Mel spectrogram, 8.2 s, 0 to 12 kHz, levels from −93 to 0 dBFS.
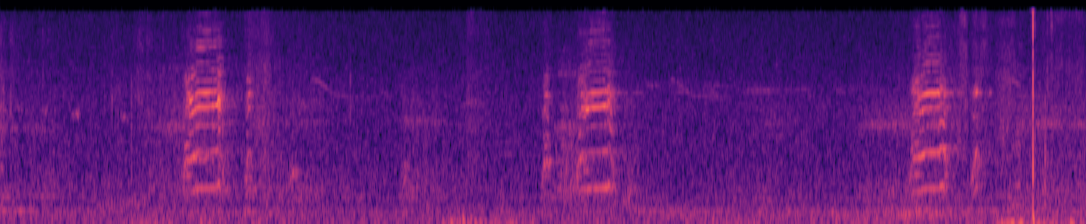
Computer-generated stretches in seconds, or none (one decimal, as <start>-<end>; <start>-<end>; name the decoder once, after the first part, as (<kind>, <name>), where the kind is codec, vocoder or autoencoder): none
